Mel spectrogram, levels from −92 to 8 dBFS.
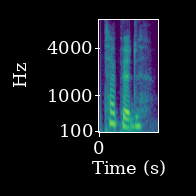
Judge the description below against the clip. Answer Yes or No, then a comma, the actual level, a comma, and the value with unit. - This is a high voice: Yes, high, 205 Hz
